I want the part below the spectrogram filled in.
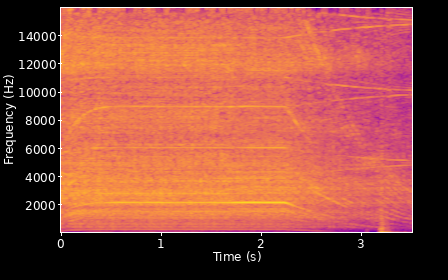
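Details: New Hikoki DH40MEY2 brushless rotary hammer in rotary hammer mode: even motor whine with a steady high buzz, winding down smoothly when the trigger is released. Healthy.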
